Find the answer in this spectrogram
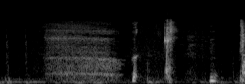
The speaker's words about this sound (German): Ja, Husten im Video ist ein richtig gutes Qualitätsmerkmal.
